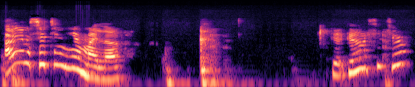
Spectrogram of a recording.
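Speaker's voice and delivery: playful high voice for the pet; pet talk voice. Real, not acted. Talking to pet about chair.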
